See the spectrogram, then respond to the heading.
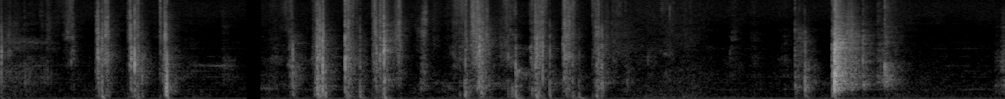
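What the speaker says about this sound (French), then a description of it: "je vais aller prendre peut-être une ou deux cartes de tarot supplémentaires" Tarot cards are drawn and handled from a deck: soft, close riffling and flicking of card stock comes in quick clusters with brief pauses, and a sharper slap near the end, with no voices.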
